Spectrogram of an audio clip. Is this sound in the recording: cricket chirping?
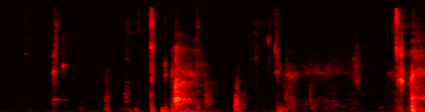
no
